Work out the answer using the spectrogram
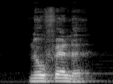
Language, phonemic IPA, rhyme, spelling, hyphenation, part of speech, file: Dutch, /ˌnoːˈvɛ.lə/, -ɛlə, novelle, no‧vel‧le, noun, Nl-novelle.ogg
- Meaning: 1. a short novel, short story, a novella 2. a literary essay on closely related events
